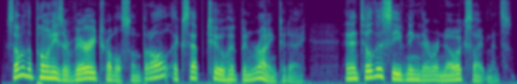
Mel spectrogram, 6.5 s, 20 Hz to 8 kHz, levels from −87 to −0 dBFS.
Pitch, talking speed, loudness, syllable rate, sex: 140 Hz, 225 wpm, -18 LUFS, 7.0 syllables/s, male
